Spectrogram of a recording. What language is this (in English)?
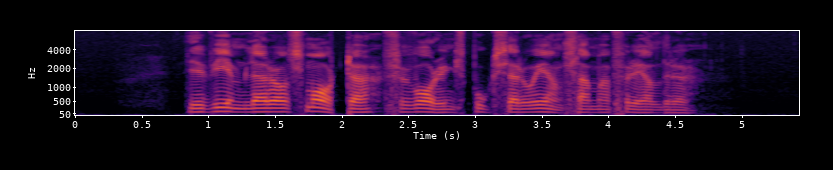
Swedish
